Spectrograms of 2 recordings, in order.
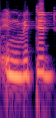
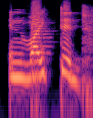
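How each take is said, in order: First: The final 'id' syllable is blurred and weak. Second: The final 'id' syllable is clearly pronounced. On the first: The speaker calls it wrong. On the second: The speaker calls it right.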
